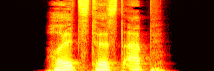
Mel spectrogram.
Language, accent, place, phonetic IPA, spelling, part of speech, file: German, Germany, Berlin, [ˌhɔlt͡stəst ˈap], holztest ab, verb, De-holztest ab.ogg
- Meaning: inflection of abholzen: 1. second-person singular preterite 2. second-person singular subjunctive II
